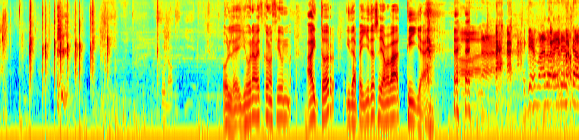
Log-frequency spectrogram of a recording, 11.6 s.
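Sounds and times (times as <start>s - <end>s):
people clapping: 0.0s - 2.4s
speech: 4.5s - 11.5s
laughter: 8.5s - 11.5s.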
